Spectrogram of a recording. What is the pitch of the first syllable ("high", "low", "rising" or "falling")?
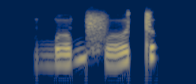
rising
